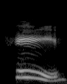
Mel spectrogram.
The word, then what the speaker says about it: Quay: I know Quay, I think it's called, that the sunglass brand Oh, is. key. Yes, Yeah, key.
